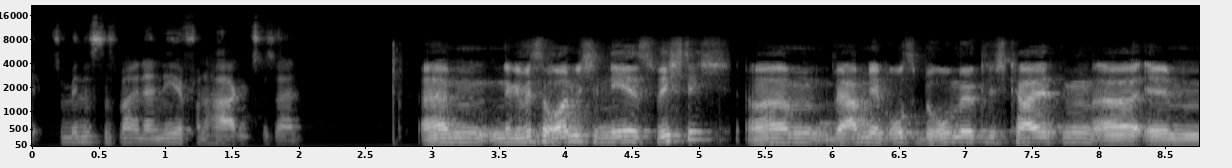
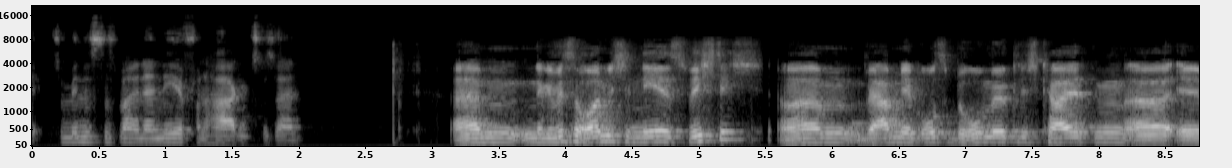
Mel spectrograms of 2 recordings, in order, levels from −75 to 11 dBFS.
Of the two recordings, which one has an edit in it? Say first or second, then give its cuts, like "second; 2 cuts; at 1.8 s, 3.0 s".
first; 1 cut; at 2.8 s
